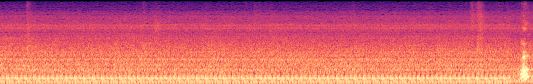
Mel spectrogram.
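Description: A steady low hum at one unchanging pitch, even in level throughout.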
